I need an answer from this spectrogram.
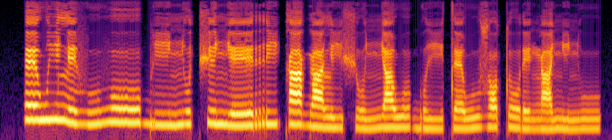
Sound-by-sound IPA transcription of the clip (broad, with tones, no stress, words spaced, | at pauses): ɛ˦wi˦ le˨ vu˨˦βoː˦biː˨ ɲʊ˦t͡ʃɪ˦ ɲeː˨˦ri˦ka˦ɡa˨ li˨ʃʊ˨ɲa˦ wʊ˦ɡʷiː˨ tɛ˨wu˦zɔ˦ to˦˨ɾe˨ ŋa˨˦ɲi˨ɲuː˦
